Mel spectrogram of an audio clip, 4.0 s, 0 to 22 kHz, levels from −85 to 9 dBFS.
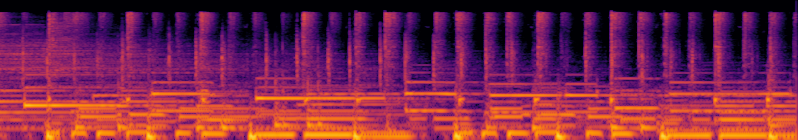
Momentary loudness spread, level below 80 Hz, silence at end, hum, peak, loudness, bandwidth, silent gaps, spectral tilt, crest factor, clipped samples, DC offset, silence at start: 4 LU; -20 dBFS; 0 s; none; 0 dBFS; -13 LUFS; 16.5 kHz; none; -6 dB/octave; 12 dB; under 0.1%; 0.2%; 0 s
